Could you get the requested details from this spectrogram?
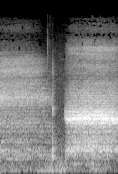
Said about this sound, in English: Now allowing it completely in front of you. Deep breath again.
